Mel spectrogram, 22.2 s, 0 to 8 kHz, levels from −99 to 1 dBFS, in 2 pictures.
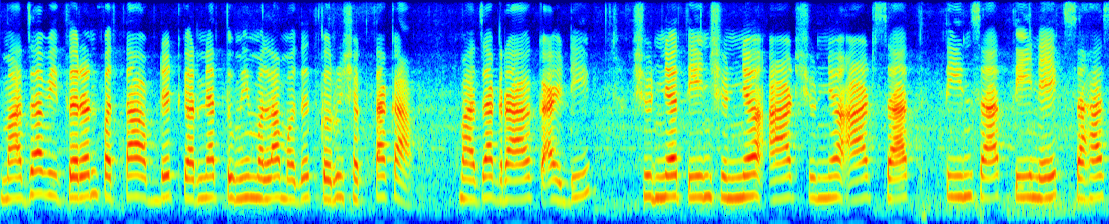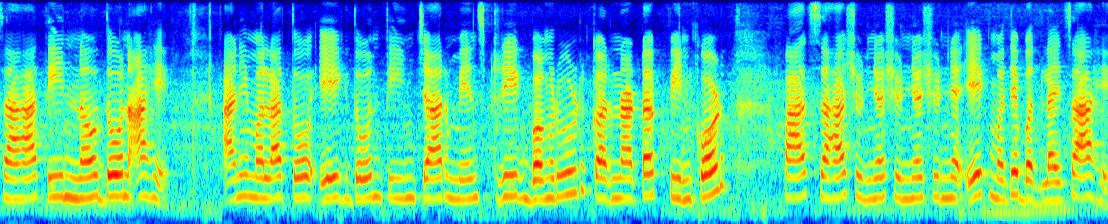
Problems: constant background noise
